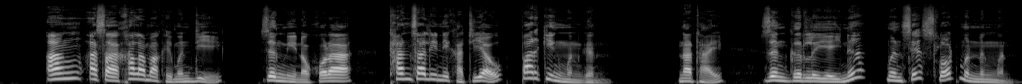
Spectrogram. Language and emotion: Bodo, surprised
